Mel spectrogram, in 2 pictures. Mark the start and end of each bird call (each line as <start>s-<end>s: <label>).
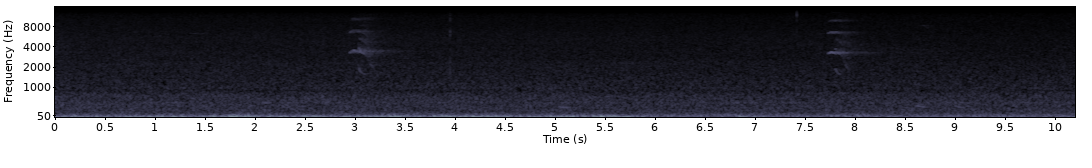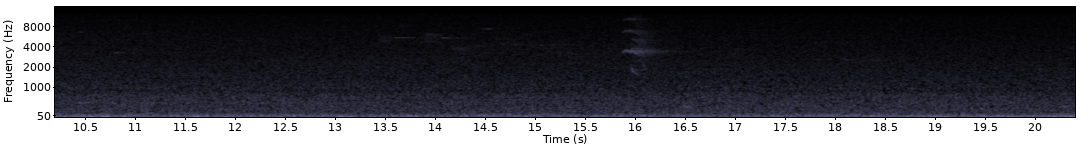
2.8s-3.6s: Northern Flicker (Colaptes auratus)
7.6s-8.3s: Northern Flicker (Colaptes auratus)
15.7s-16.4s: Northern Flicker (Colaptes auratus)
